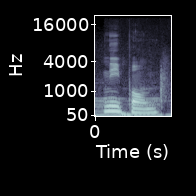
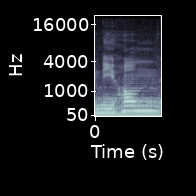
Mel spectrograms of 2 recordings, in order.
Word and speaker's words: Nippon: Just so you know, in Fujianese it's really quite literally Nippon. So Nihon is very close, but it's Nippon.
